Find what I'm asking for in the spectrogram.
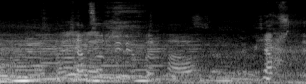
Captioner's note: speaking in foreign language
